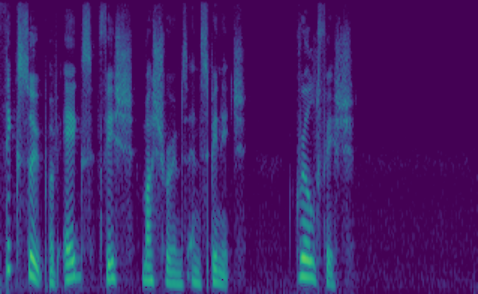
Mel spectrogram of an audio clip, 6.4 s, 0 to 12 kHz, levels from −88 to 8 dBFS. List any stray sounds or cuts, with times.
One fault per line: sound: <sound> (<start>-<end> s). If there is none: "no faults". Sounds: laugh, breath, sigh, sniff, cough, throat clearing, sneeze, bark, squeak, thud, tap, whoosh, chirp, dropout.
no faults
